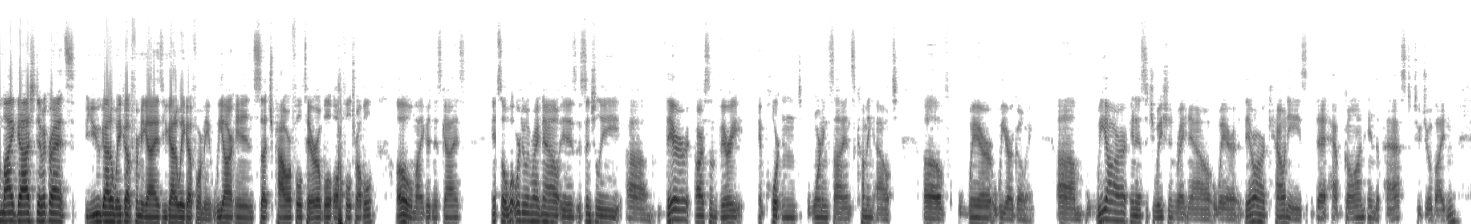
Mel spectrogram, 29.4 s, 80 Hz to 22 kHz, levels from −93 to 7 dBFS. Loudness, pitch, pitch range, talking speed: -18 LUFS, 105 Hz, 95-125 Hz, 155 wpm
